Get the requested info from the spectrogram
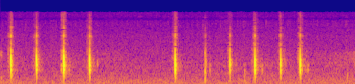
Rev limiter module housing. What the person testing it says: it doesn't Echo as much so there's a lot more stuff going on in here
